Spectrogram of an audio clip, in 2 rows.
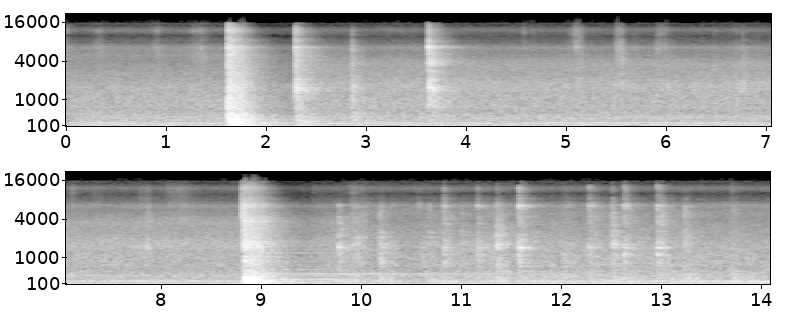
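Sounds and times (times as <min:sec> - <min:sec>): steady low hum: 0:00.0 - 0:14.0
steel door metallic bang: 0:08.8 - 0:10.1.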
